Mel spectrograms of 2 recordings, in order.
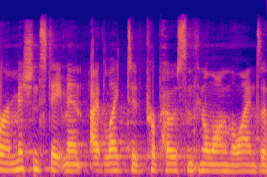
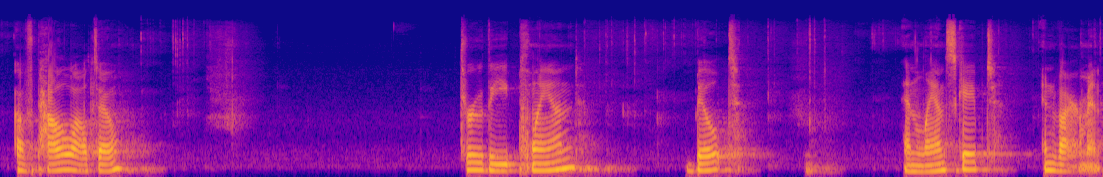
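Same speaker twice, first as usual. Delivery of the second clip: very slow, deliberate, spelled out word by word. Re-saying a statement aloud for the others present, as slowly as possible. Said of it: "I'm going to re- say it as slowly as I can".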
